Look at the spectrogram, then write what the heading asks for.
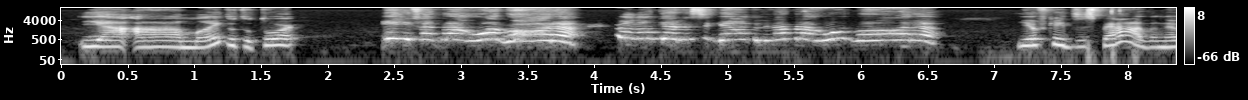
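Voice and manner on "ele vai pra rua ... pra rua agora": enraged, very high, angry shouted yelling. Recounting the tutor's mother's reaction after the cat scratched, retelling a shout. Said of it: "E aí era todo mundo gritando".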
